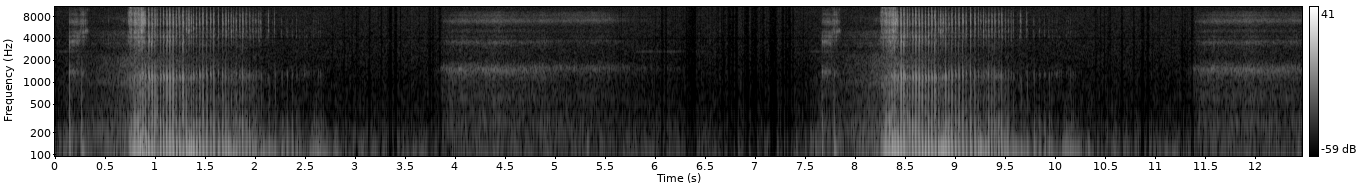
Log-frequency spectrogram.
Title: Suzy Sleeping and Snoring in 30 seconds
